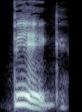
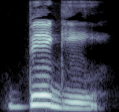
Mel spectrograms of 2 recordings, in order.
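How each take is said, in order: First: The word ends on a consonant sound. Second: The word ends with an added 'ee' syllable. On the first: The speaker calls it right. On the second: The speaker calls it wrong. "not biggie"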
